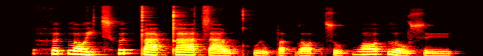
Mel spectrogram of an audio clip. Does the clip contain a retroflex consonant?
no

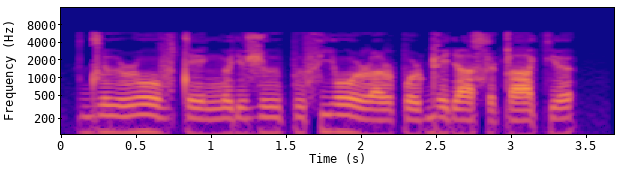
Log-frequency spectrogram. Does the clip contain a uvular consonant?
no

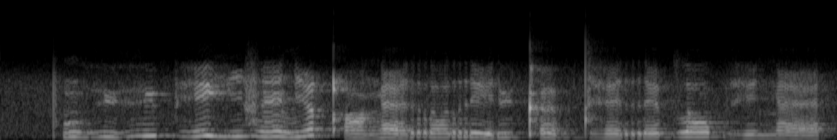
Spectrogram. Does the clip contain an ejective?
yes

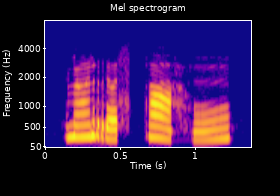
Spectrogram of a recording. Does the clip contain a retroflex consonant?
yes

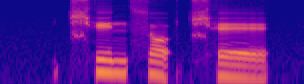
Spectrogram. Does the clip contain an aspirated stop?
yes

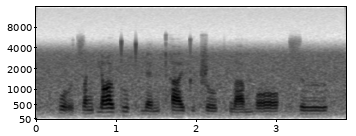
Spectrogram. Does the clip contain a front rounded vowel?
yes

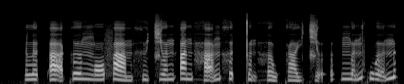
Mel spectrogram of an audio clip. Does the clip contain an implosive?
no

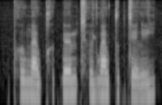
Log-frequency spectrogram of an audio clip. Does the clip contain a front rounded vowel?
yes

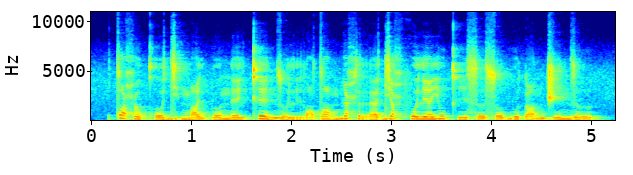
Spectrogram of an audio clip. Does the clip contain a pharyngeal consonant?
yes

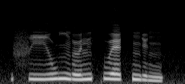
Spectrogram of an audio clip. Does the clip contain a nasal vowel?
no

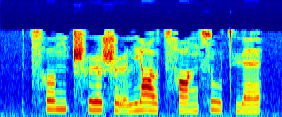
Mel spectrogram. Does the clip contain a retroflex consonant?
yes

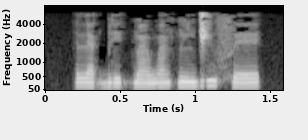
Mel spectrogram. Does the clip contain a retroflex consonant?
no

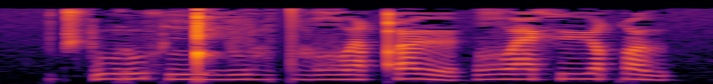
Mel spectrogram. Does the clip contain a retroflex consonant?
no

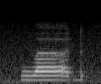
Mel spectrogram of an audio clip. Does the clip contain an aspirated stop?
no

